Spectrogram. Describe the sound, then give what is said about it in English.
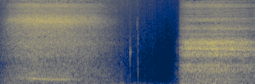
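A long, deep breath drawn in with a broad airy hiss, then a brief pause of near silence before a second strong, rushing breath. No talking. “So breathe in.”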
